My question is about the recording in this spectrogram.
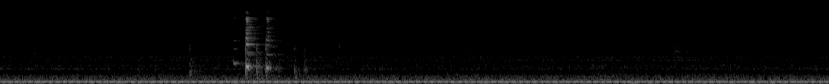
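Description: A toddler gives a brief high squeal in two short parts about two and a half seconds in, over a steady low hum.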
